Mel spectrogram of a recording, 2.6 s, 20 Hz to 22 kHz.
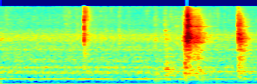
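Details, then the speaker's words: PC water-cooling radiator fans running at about 3,100 rpm: steady airy whir with a constant low hum underneath, loud but even; normal high-speed fan noise, barely audible around 1,200 rpm. "is pretty noisy fans as you can see um but they produce enormous amount of flow"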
